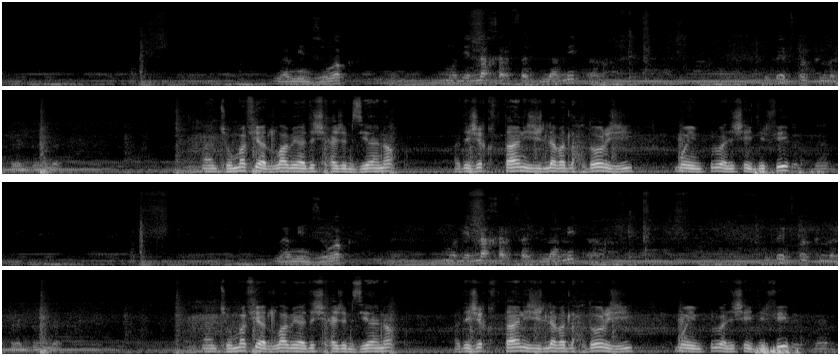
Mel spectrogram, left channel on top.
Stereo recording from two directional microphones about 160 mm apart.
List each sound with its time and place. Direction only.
2.9 s speech: 20° left (ahead or behind)
4.6 s speech: 25° left (ahead or behind)
10.3 s speech: 20° left (ahead or behind)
